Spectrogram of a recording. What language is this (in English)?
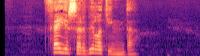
Catalan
